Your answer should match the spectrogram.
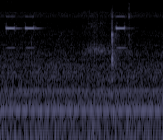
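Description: Short high electronic beeps from a photocopier's touch-screen control panel as its keys are pressed: two quick beeps at the start and one more about one and a half seconds in, over a low steady hum.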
